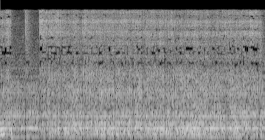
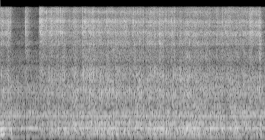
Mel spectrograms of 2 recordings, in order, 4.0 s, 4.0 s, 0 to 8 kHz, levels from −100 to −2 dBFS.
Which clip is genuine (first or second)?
first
